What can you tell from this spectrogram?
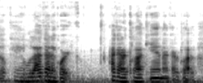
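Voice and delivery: soft, dull mock worker voice; mocking drone. Vlogger mocks complacent workers in a soft drone. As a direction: deflate into a tired drone. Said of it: "we're just like".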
